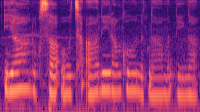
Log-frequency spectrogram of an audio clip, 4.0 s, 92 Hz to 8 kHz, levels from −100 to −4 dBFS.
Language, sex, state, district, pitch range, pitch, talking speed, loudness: Garo, female, Meghalaya, West Garo Hills, 190-220 Hz, 210 Hz, 75 wpm, -21 LUFS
